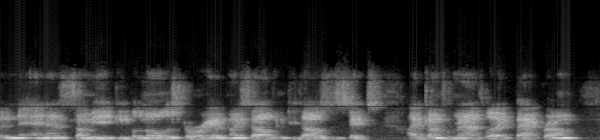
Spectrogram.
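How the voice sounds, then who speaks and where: A man talks at a moderate pace with an American accent over noticeable background noise. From US Midwest, Iowa. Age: 60s. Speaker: former hockey player giving testimonial. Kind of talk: testimony on group call. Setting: group call from lake home.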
